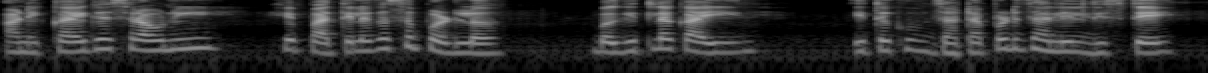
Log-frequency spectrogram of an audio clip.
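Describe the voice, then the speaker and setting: A woman's voice: medium pitch, steady tone, moderate pace, close to an everyday voice. A woman narrator voicing a needling housewife who taunts her relatives. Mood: taunting.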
